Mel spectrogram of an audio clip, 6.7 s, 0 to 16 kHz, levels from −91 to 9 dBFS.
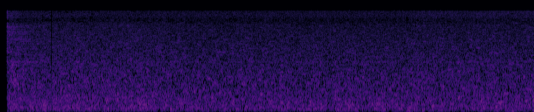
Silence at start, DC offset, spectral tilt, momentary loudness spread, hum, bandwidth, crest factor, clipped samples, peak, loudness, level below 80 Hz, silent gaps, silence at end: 0.05 s; under 0.1%; -2.5 dB/octave; 1 LU; none; 11.5 kHz; 26 dB; under 0.1%; -32 dBFS; -57 LUFS; -76 dBFS; none; 0 s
